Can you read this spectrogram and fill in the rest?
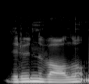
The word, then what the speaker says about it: Drunvalo: Men nei, han, Drunvalo, rett fram, det er U-N-V-A-L-O. Og Melchisidek er e e e M-E-L-C-H-I-Z-E-D-E-K. Drunvalo Melchisidek.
